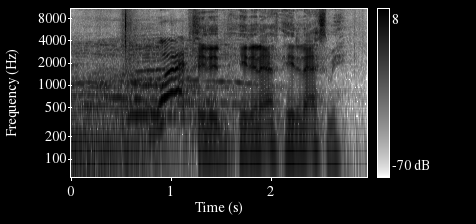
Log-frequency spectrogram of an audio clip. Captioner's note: audience exclaiming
